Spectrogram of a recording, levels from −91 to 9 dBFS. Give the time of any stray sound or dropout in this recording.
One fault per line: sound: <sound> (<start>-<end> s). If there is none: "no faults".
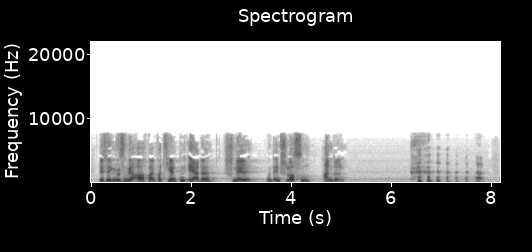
sound: laugh (6.4-7.9 s)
